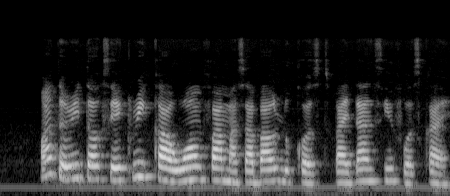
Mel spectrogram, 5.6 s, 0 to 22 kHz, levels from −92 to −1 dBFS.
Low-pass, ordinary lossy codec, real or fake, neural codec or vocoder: 10.8 kHz; none; real; none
